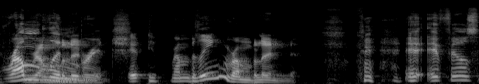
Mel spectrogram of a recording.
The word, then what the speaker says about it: Rumbling Bridge: guys bye it's not pronounced rumbling there's no g in the station rumbling bridge rambling rumbling it feels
